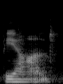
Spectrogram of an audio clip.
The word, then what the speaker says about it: beyond: a little tenser b beyond um letter o says ah and beyond um it's uh typical stressed syllable o is going to be an ah vowel and then we have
